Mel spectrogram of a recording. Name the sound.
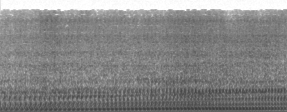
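motorcycle engine revving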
